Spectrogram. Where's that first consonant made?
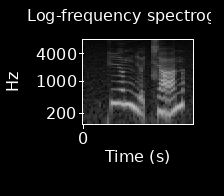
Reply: velum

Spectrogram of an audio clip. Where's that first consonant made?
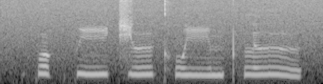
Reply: lips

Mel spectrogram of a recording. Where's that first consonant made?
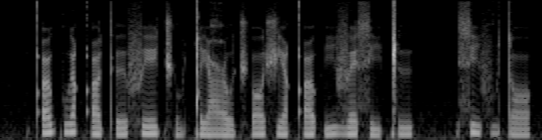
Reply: uvula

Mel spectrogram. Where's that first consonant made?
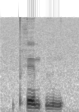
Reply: lips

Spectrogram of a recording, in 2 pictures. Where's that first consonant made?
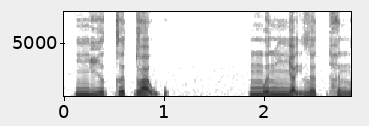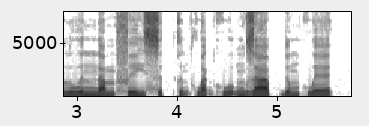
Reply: palate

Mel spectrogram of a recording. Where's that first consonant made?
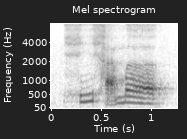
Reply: throat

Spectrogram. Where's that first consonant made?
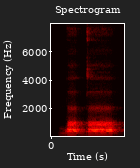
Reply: lips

